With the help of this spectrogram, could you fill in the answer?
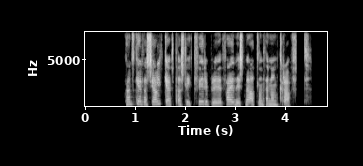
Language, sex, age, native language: Icelandic, female, 30-39, Icelandic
